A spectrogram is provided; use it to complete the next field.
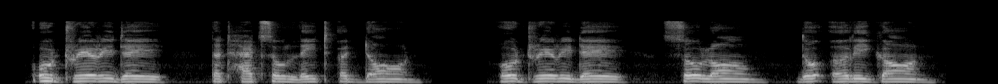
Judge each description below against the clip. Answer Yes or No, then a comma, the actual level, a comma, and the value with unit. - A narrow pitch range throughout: Yes, narrow, 2.0 semitones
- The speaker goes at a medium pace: No, slow, 100 wpm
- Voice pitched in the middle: No, low, 125 Hz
